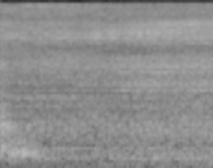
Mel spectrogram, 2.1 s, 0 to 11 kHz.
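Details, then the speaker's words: Verteq 1800 spin rinse dryer after dry cycle, uprighted, door panel kicked: loud steady high nitrogen purge hiss, even throughout, blowing harder than the first time; cassette warm, substrates dry, normal. "You can hear the N2 blowing out much more aggressively than it was on the first time because we just finished the dry cycle."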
